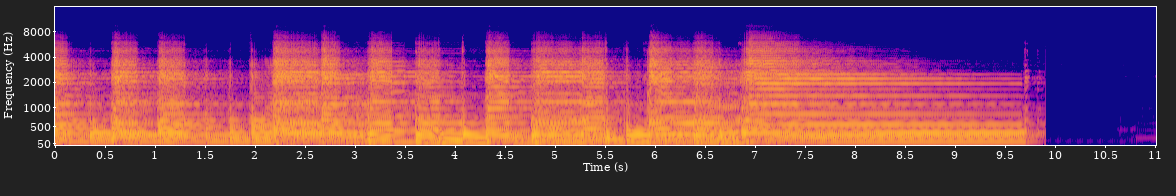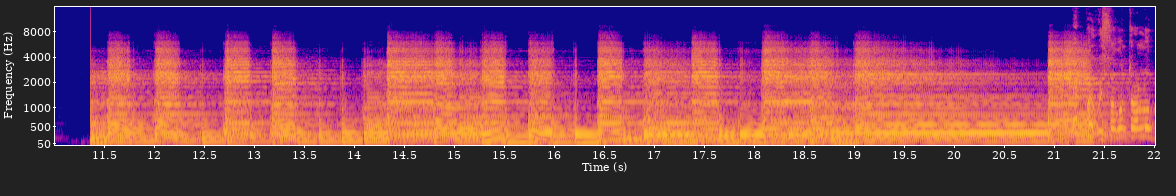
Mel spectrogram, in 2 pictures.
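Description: Electric guitar played through a Carl Martin HeadRoom Mini reverb pedal, sustained chords and picked notes ringing out with a lush reverb tail, loud and alone, cutting to silence briefly before resuming.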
